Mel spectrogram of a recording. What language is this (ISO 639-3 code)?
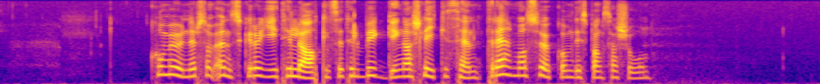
nor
